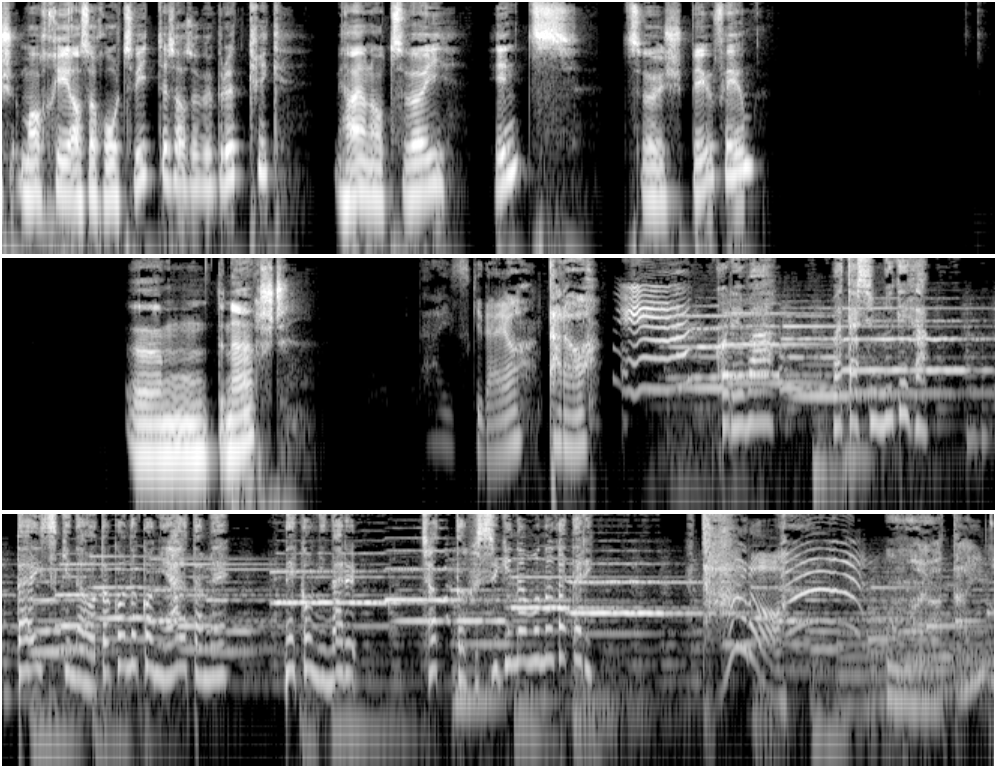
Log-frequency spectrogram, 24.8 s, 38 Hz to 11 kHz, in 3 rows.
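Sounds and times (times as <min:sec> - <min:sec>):
speech: 0:00.0 - 0:06.4, 0:09.3 - 0:10.8, 0:12.2 - 0:13.7, 0:14.3 - 0:21.6
cat meowing with long wavering cries: 0:13.4 - 0:14.2.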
